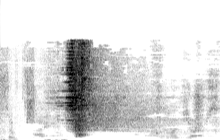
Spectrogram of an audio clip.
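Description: A short whoosh-like editing sound effect about half a second in, fading away, followed by faint scattered musical tones.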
